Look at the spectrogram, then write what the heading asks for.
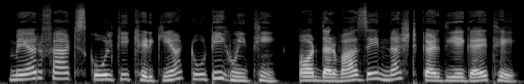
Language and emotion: Hindi, neutral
